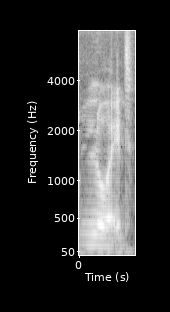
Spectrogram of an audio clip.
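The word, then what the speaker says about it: Lwyd: lloyd mary lloyd yeah i believe i went on a deep youtube dive uh to check the pronunciation just open every tab and we came to a consensus of it's closer to lloyd okay yeah yeah it's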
